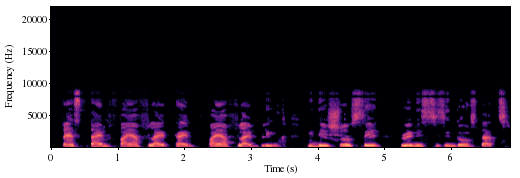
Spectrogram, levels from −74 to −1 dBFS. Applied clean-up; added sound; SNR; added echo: neural mask model Resemble Enhance denoiser.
